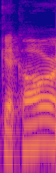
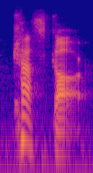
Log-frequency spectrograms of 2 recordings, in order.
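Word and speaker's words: Kaçkar: I'm going to pronounce it Kekar, and I am sure I'm saying that C wrong because there's a squiggle mark.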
